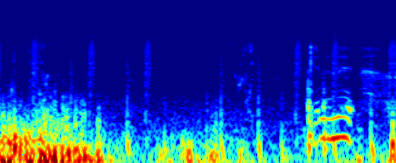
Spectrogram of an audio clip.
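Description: Water splashes and ripples as a net dips into it.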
